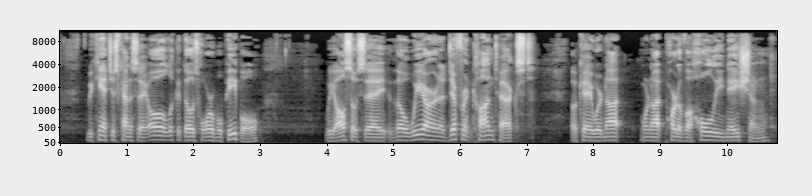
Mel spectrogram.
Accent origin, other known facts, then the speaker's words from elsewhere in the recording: New Hampshire, United States; When I was growing up in New Hampshire, there was this...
